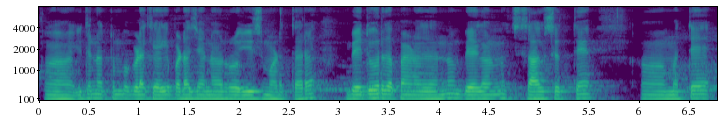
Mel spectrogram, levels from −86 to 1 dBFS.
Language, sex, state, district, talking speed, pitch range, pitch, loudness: Kannada, male, Karnataka, Dakshina Kannada, 115 wpm, 115-125 Hz, 115 Hz, -28 LUFS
